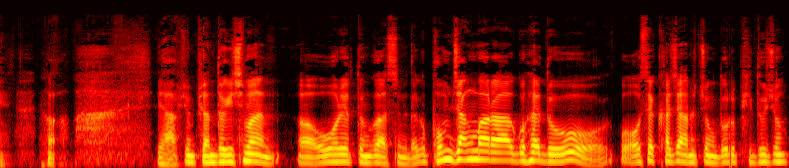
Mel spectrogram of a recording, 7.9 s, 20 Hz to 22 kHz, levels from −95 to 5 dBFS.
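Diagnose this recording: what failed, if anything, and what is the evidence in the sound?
At 7.29 s the speech drops out for about 14 ms, a clean, hard-edged hole of silence. This is a gap between stream segments at playback: the timestamps of consecutive 6 s segments leave a small space, which the player pads with silence, adding 14.3 ms without losing any audio.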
